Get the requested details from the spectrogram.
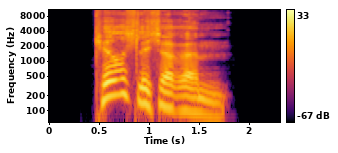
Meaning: strong dative masculine/neuter singular comparative degree of kirchlich
- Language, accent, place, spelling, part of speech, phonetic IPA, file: German, Germany, Berlin, kirchlicherem, adjective, [ˈkɪʁçlɪçəʁəm], De-kirchlicherem.ogg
